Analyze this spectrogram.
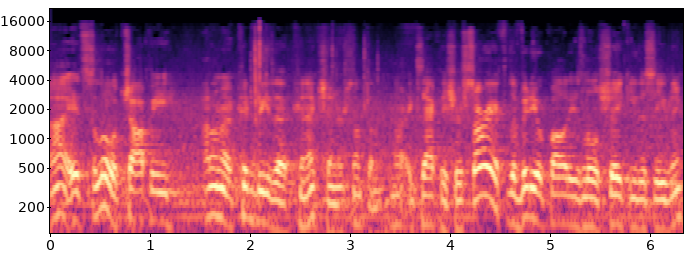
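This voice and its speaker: Very fast and fairly high-pitched, a man with an American accent speaks with ordinary pitch variation over noticeable background noise. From Michigan and Houston. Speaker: web show host. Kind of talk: casual chat. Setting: shop studio, live webcast. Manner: animated. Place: garage.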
